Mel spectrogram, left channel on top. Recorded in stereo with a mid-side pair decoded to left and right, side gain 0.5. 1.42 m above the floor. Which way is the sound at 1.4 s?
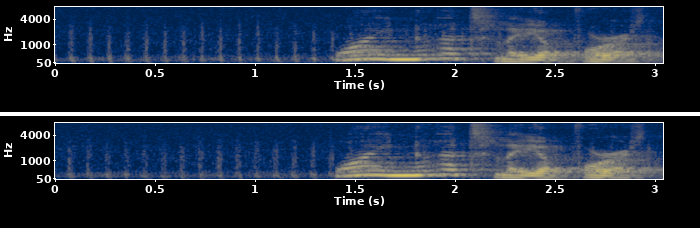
20° right.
